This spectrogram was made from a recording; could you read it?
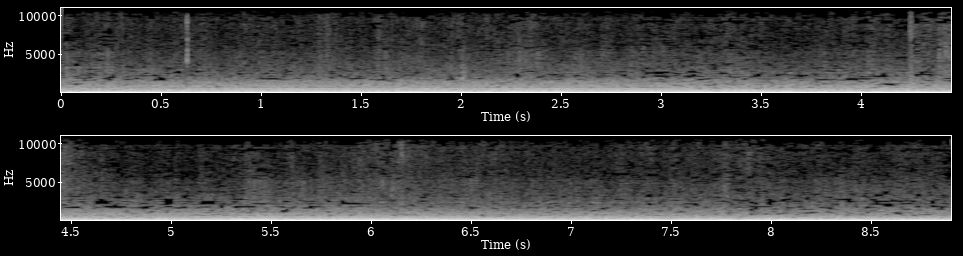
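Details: Tesla driving with a low droning hum and steady whine that rises and falls with speed, from a worn rear wheel bearing; it started after a minor rear-end accident, tires ruled out, and was later fixed.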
